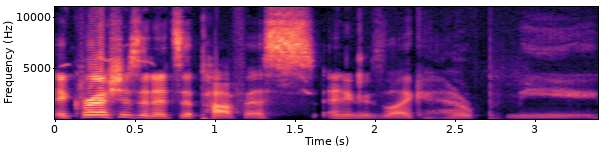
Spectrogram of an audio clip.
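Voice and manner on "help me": low, barely audible, pathetic pleading murmur. Retelling a TV scene where Apophis crashes, in an Apophis impression. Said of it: "That was a good impression".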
